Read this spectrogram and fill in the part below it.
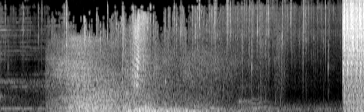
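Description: A deep magical hum swells and rumbles.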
